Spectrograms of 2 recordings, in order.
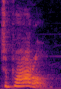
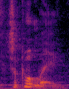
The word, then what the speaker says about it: Chipotle: I'm gonna pronounce it Chipotle. And he's like, it's Chipotle.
